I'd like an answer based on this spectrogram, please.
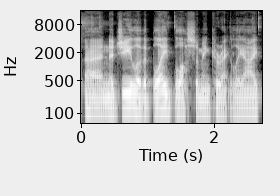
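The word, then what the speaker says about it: Najeela: I think I pronounce Nagila the blade blossom incorrectly I pronounce her Naylor on my channel and apparently she's actually based on a real a real name that name is from Arabic I think oh and it's pronounced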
